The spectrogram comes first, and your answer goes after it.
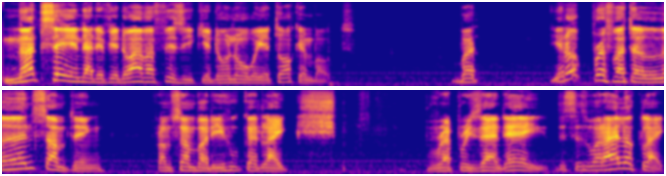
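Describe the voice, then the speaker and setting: A man with a Trinidadian accent speaks in an animated tone with lively intonation and a fairly high pitch. His pace is moderate, broken by long, frequent pauses. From Trinidad and Tobago. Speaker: fitness vlogger. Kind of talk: casual vlog monologue. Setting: recorded after pulling into home yard. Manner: animated, conversational.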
